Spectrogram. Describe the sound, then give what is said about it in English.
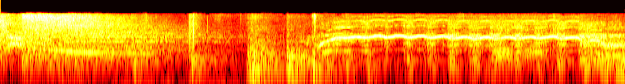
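A horse neighs loudly, a long shrill whinny with a wavering, trembling pitch that rises and holds before fading, over a busy background of rustling noise and a few thumps. “Well, this horse is safe now, and that means you stand to lose a fortune.”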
